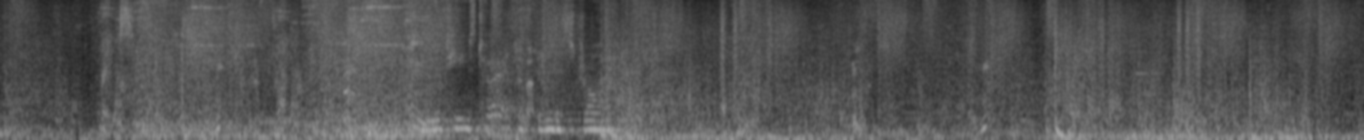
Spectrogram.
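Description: Game spell effects crackle and blast in a battle.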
